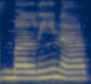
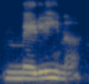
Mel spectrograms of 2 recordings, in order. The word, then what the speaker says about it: Melina: My name is in English. It's like pronounced Melina, but in Spanish, if you read it, it's Melina. So it's just how to really pronounce it.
